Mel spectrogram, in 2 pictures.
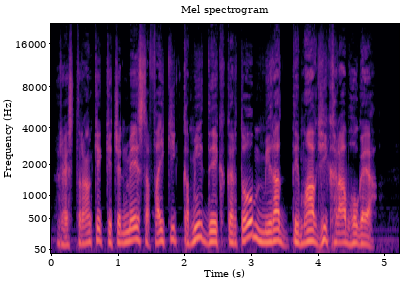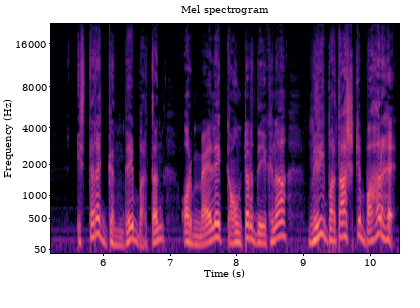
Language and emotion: Hindi, angry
